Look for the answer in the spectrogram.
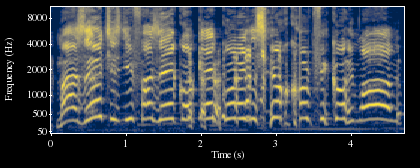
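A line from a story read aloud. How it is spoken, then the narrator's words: Shout. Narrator (Portuguese): a Hilda gritou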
